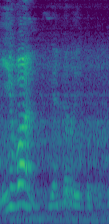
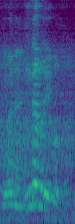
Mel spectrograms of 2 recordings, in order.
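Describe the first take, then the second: First: The stress falls on the first word. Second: The stress falls on the second word.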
